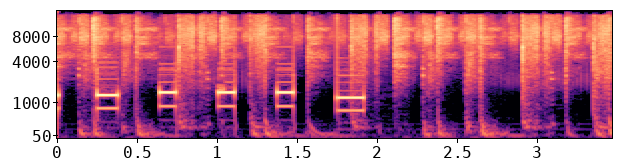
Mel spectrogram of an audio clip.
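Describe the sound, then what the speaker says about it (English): Five short DTMF keypad tones beep in a steady rhythm as a telephone number is dialed, clear and close against a background of clicks and soft noise. "Listen carefully to the sounds the numbers make as she dials."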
